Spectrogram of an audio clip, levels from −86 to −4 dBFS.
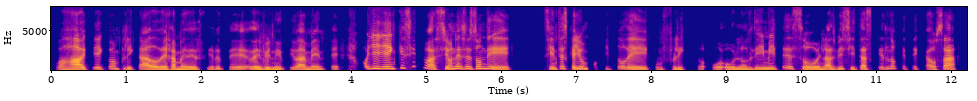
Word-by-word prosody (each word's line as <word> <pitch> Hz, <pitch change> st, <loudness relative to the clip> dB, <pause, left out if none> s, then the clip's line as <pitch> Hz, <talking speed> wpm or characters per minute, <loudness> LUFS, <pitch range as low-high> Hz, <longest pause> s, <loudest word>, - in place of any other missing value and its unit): Guau, 190 Hz, +1 st, +6 dB
qué 195 Hz, 0 st, -5 dB
complicado, 190 Hz, -7 st, +1 dB
déjame 175 Hz, +1 st, +3 dB
decirte, 155 Hz, 0 st, -4 dB
¿eh?, -, -, -7 dB
definitivamente. 170 Hz, 0 st, 0 dB, 0.3 s
Oye, 260 Hz, +3 st, 0 dB
¿y 260 Hz, -, +2 dB
en 260 Hz, -1 st, +6 dB
qué 335 Hz, +8 st, -5 dB
situaciones 245 Hz, -, +1 dB
es 240 Hz, -2 st, 0 dB
donde 205 Hz, -, +1 dB, 0.4 s
sientes 230 Hz, +4 st, -2 dB
que 230 Hz, -, -1 dB
hay 220 Hz, +1 st, +4 dB
un 220 Hz, -2 st, +1 dB
poquito 190 Hz, +2 st, -10 dB
de 160 Hz, -, 0 dB
conflicto 155 Hz, -1 st, -9 dB
o 150 Hz, +1 st, -4 dB
o 150 Hz, +1 st, -2 dB
en 150 Hz, -, -1 dB
los 145 Hz, 0 st, -2 dB
límites 210 Hz, +3 st, -1 dB
o 155 Hz, -5 st, +2 dB
en 155 Hz, -, -1 dB
las 140 Hz, +3 st, 0 dB
visitas? 150 Hz, +1 st, -3 dB
¿Qué 215 Hz, -, -12 dB
es -, -, -11 dB
lo 280 Hz, +6 st, -5 dB
que 255 Hz, -3 st, -21 dB
te 160 Hz, -3 st, -18 dB
causa? 175 Hz, +5 st, +1 dB
180 Hz, 175 wpm, -23 LUFS, 160-220 Hz, 0.4 s, Guau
